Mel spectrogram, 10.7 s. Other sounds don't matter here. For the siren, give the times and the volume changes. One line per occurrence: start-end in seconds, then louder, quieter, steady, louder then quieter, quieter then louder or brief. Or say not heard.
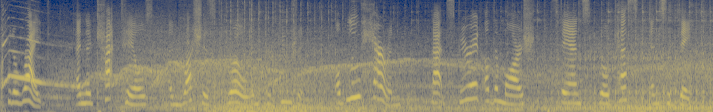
0.0-10.6 quieter.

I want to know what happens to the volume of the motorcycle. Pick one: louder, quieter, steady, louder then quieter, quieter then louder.
quieter then louder.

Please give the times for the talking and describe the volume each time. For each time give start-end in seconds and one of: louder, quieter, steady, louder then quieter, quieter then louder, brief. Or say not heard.
0.1-10.5 steady.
